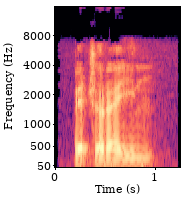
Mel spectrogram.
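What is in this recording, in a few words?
"петшӧраин", Komi, male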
